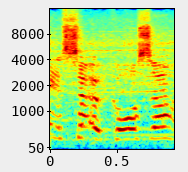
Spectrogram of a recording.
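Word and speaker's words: Assetto Corsa: We play a Setto Corsa. I haven't played a set of Corsa competition. That's how you pronounce it.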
